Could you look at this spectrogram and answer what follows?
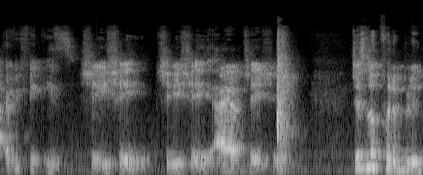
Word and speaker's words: Seyi: For those that are not Yoruba, Shay is spelled Seyi.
